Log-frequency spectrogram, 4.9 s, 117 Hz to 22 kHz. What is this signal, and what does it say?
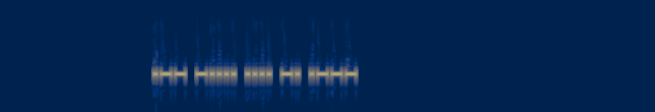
Morse code, heard as a keyed tone, about 46 wpm, 700 Hz. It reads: W6HNJ
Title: USA Call Signs - 5 Characters - Repeated 3x - 45wpm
